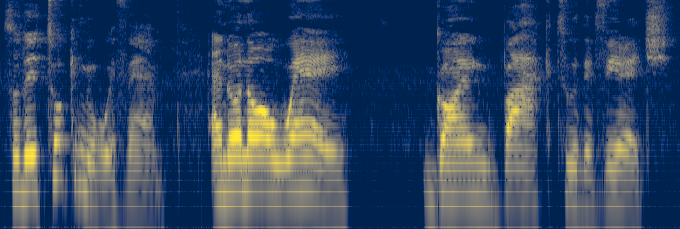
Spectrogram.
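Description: A man in his late thirties from Rwanda, with a Rwandan accent, preaching as a guest speaker and telling his story with many pauses, fillers and restarts. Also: on the high side, a little mellow. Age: late 30s. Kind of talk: sermon testimony.

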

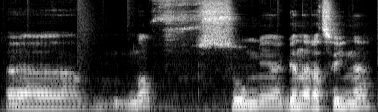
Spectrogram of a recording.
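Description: A man with a medium-pitched voice talks as a podcast co-host. His delivery is casual and conversational, as in a relaxed discussion of a series. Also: slow, faint music behind.

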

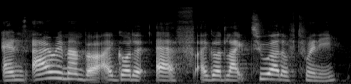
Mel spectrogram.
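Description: A woman's voice: mid-range voice, fairly quick, gravelly, a bit bright. A woman in her twenties from France, speaking English with a French accent, sharing her life story in an earnest, repetitive monologue with non-native grammar. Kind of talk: personal motivational monologue.

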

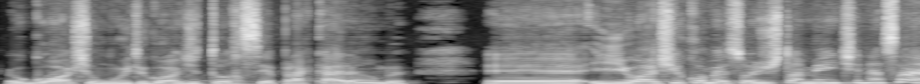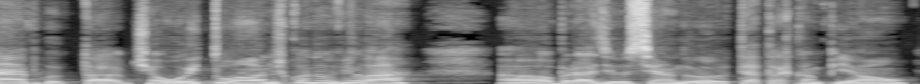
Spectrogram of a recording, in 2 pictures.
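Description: A man in his thirties speaks with a Carioca Brazilian accent and a somewhat high, mellow voice. He is a podcast guest in casual chat, telling his stories in an animated, rambling way full of restarts. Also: a little fast. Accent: Carioca Brazilian Portuguese. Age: 30s. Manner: animated, rambling storyteller with many restarts and fillers.

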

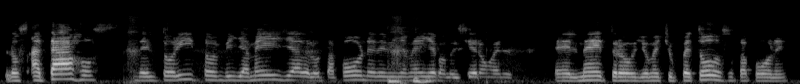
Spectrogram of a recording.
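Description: Low-voiced Dominican woman, husky. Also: fairly even intonation, moderate pace, hardly any pauses, lo-fi sound. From Dominican Republic. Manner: hesitant, many fillers and restarts. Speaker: guest. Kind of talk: casual interview.

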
